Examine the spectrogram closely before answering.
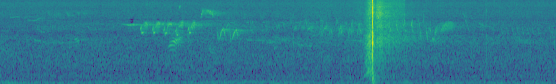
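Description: Golf iron striking a teed ball: a brief swish of the downswing, then one sharp, loud click a little past halfway through.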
